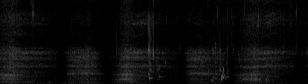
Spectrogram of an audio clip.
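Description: A man breathing, faint and rhythmic, about one breath a second.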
